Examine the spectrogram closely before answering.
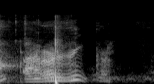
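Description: A small dog wearing clothes growls, a short rising and falling snarl lasting under a second, with a brief sharp knock in the middle, then fading into near quiet.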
